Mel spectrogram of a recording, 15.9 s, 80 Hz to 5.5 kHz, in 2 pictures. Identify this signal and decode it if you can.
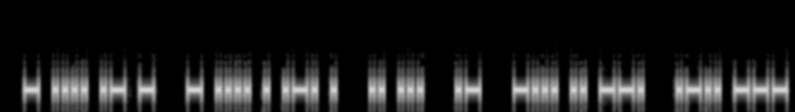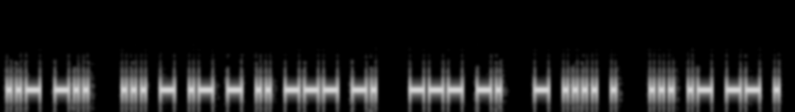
Morse code, heard as a keyed tone, about 25 wpm, 600 Hz. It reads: THAT THERE IS A BIG LOUD STATION ON THE SAME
